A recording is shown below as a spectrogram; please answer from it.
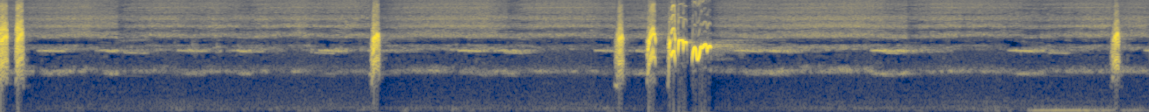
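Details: Sooty-headed bulbul calling to rivals, recorded without other birds' phrases; sparse single sharp notes, then a quick cluster ending in a brief bubbly whistle, more lone notes after, over a constant background hum.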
